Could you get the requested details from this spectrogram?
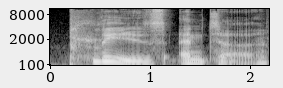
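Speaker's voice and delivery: smooth, suave voice. Narrating the game, voicing the captain answering the players' knock: suave captain voice. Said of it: "the captain's suave voice".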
